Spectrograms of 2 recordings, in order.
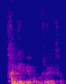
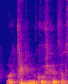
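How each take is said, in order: First: Low, soft throwaway of the joke's answer; quiet first punchline. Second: 참기름이 고소해서 said out clearly, stressing 참기름이; punchline restated. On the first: Preacher tossing off the joke's answer to the class, quietly. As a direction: mutter 참기름이 고소해서 softly under the breath. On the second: Preacher repeating the answer so the class gets the pun, clearly. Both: Acted.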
